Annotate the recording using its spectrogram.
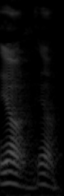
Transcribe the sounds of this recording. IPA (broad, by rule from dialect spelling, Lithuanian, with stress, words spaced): ˈjoː ˈjoː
